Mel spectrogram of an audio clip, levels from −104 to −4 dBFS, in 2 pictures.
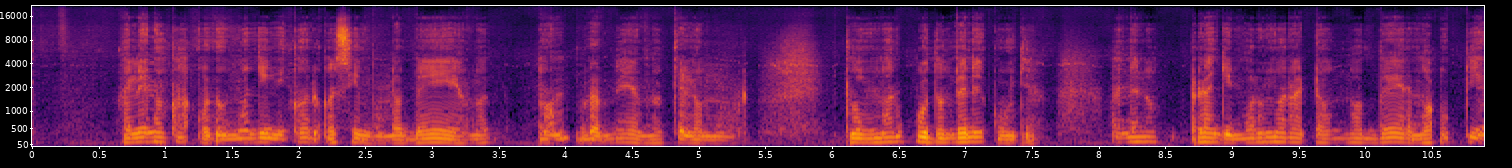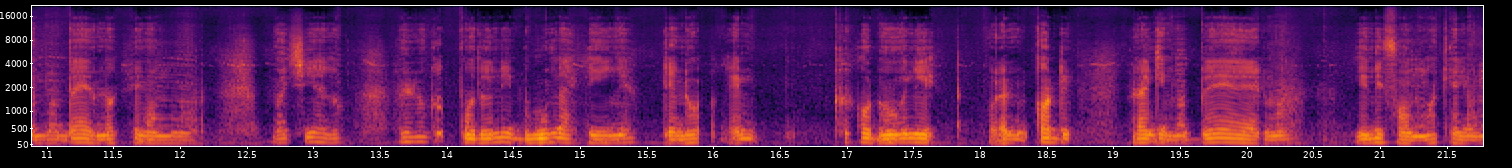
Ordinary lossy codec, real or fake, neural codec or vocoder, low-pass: none; fake; codec, 44.1 kHz, 1.7 kbps, Pupu-Codec; none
